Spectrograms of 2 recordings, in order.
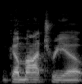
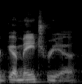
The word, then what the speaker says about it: gematria: majority of americans is gematria often pronounced gamatria or gamatria which is the very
